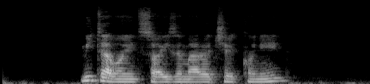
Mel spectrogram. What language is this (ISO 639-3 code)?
fas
